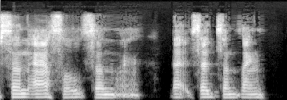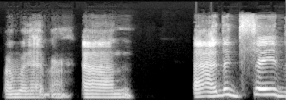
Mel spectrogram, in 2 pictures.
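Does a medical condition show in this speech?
Yes: spinal muscular atrophy; genetic, from birth.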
